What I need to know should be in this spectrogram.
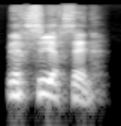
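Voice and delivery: high jubilant thanks. Acted. Zach thanking Arsène, jubilant. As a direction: cheer him on. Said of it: "jubila Zach".

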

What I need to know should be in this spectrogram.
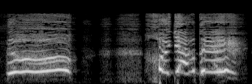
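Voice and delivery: very high, loud shriek; urgent high-pitched cry of alarm; lung-tearing scream. A narrator's reading. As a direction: scream to make everyone look up. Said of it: "cria plus fort encore Alix, à s'en déchirer les poumons".

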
